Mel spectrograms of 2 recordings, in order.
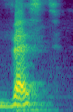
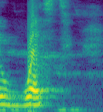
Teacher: Germans sometimes replace the V sound with the w sound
